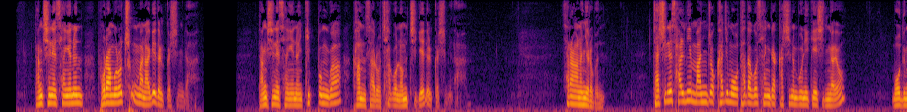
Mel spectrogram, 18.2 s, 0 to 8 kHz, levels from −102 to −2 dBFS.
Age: 60-79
